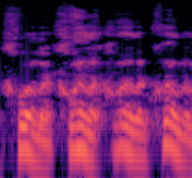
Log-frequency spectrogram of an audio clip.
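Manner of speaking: mock hysterical frantic calling, held back and repeated. Retelling how a mother found her daughter, the speaker imitates her hysterical yelling. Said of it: "She's just yelling".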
